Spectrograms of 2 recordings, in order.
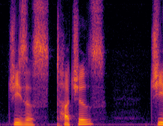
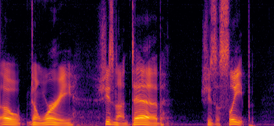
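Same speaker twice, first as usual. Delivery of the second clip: play-acted, sly, sardonic, knowing sarcastic tone. Retelling a scripture scene, the speaker quotes his reply with a sly, sarcastic retelling. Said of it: "I kind of read it with some sarcasm, or it's kind of sly".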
